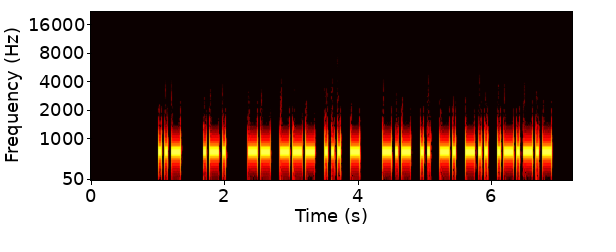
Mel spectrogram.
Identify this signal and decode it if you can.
Morse code, heard as a keyed tone, about 25 wpm, 700 Hz. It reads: U R MOST KIND.
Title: Sentences from Top 200 Words and Abbreviations 25wpm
